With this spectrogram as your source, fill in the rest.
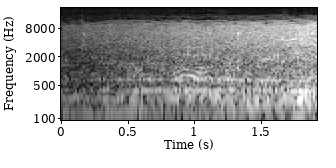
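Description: Modlite race car circling a speedway track at Gympie, a steady engine drone that slowly builds in loudness as it nears.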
